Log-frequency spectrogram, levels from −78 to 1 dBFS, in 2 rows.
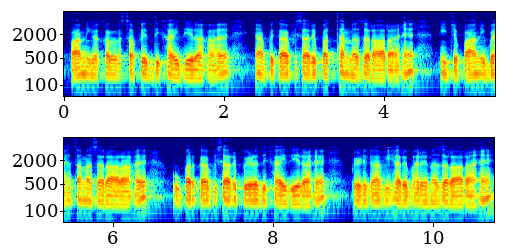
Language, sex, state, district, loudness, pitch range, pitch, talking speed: Hindi, male, Maharashtra, Nagpur, -17 LUFS, 90-95 Hz, 95 Hz, 205 wpm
